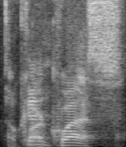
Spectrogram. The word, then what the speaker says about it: Marques: Oh, do you have the pronunciation pulled up here? Pause for one second. Marques Watson. Marques. Marquest.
